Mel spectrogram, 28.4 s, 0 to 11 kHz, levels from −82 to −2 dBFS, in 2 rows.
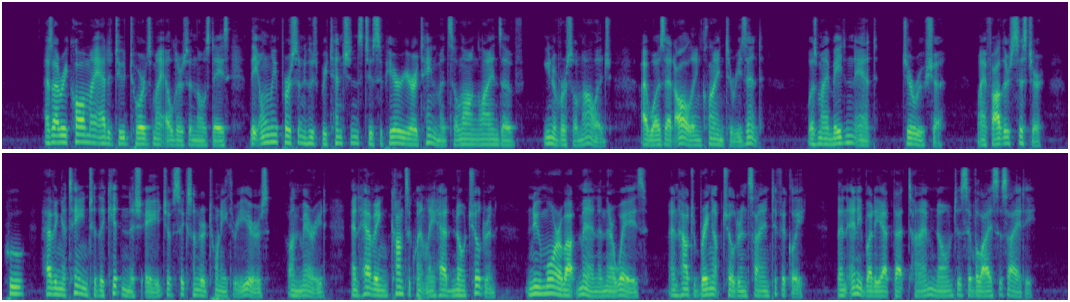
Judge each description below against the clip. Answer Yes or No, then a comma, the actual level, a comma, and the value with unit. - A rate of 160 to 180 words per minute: Yes, average, 165 wpm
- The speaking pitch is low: Yes, low, 120 Hz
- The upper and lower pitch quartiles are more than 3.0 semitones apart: Yes, average, 4.5 semitones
